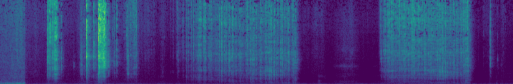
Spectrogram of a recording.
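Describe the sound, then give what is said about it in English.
Utility knife cutting through carpet: a few short scraping and clicking handling sounds, then two long rasping, tearing strokes of harsh noise separated by a pause, with no talk. “we're going to have to cut the carpet. I'll grab a utility knife.”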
